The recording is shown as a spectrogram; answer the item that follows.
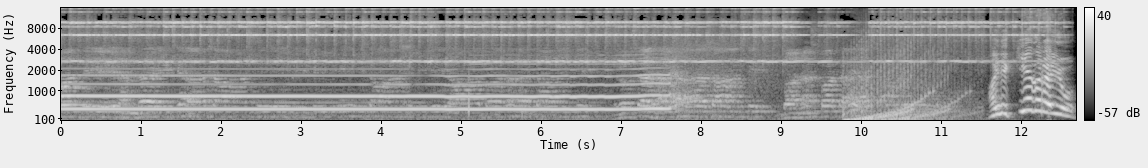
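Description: Conch shell (shankha) blown in one long, steady note that breaks off about seven and a half seconds in, with a ritual bell ringing under it. Near the end, rising swooping sound effects come in.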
